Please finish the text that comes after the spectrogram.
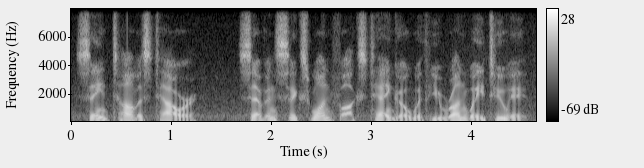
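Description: A low-pitched, businesslike male pilot acted by a man for a flight control game. He gives clipped, procedural radio readbacks with a flat delivery. Faint engine noise sits behind the voice. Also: normal speed, muffled recording. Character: businesslike male airline pilot answering the tower.

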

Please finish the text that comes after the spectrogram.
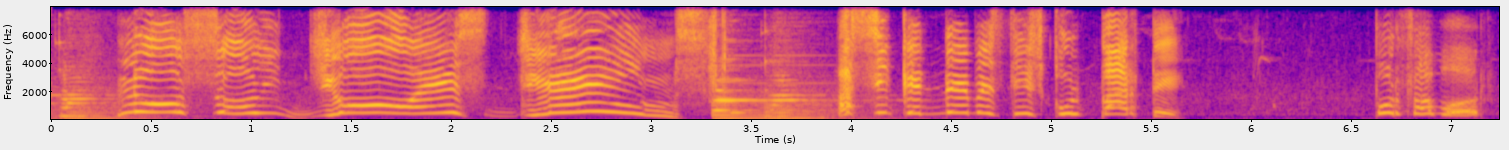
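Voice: very high-pitched, very animated, very slow, heavily acted. An actor voicing a small, stubborn young male diesel engine in a children's cartoon, childlike and insistent, in Latin American Spanish. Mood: indignant. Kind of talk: animated children's show dialogue. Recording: loud music behind the voice.

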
